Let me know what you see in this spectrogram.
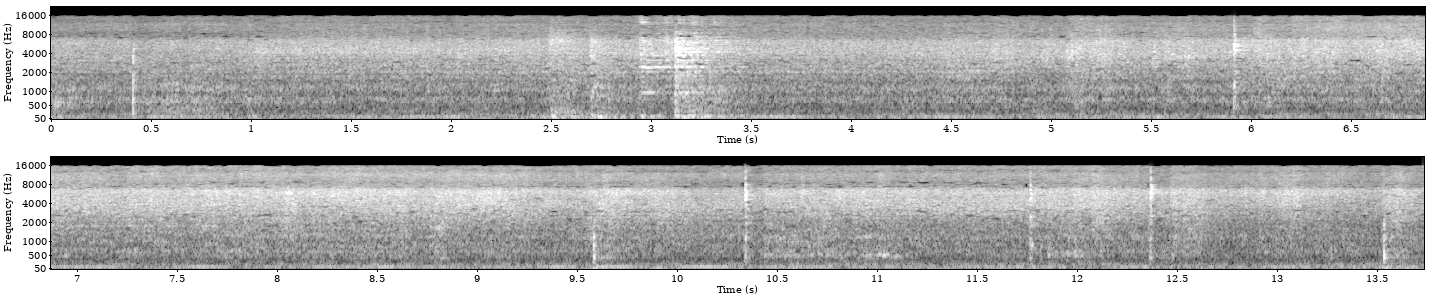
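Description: Onion-garlic masala with freshly added tomato pieces sizzling in oil in a kadai, stirred with a metal spatula that scrapes the pan and clicks against it now and then. The stirring is a little louder about two and a half seconds in.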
